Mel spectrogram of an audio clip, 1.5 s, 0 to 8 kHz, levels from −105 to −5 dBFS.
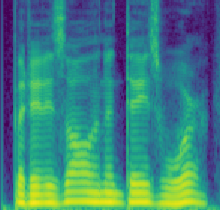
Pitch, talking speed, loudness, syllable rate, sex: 120 Hz, 325 wpm, -13 LUFS, 6.2 syllables/s, male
